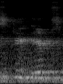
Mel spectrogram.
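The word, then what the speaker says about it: stapes: मानव शरीर की सबसे छोटी अस्थि स्टेप्स है। कहीं कहीं पे स्टीएप्स भी रहता है ना, तो कंफ्यूज मत होइएगा। स्टेप्स स्टीएप्स सब एक है, उच्चारण ध्यान रखिए।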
